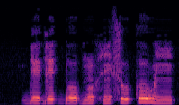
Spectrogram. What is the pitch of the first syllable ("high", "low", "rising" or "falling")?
low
